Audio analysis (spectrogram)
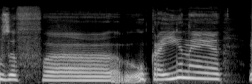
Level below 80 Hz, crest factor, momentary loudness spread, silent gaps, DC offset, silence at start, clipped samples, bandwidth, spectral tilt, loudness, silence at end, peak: -52 dBFS; 10 dB; 6 LU; none; under 0.1%; 0 s; under 0.1%; 16 kHz; -5.5 dB/octave; -17 LUFS; 0.3 s; -8 dBFS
